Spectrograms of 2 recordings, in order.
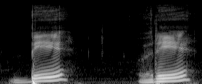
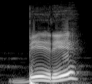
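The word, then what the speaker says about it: בראשית: Veja que aqui esse Aleph aqui, ó, tá mudo. que significa? É uma pausa. Bereshit. Bereshit. Tá vendo que o Aleph aqui não tem som nenhum? Mas ele tá ali.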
